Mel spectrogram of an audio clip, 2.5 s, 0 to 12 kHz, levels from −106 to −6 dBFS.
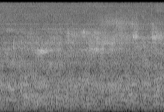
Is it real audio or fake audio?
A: fake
